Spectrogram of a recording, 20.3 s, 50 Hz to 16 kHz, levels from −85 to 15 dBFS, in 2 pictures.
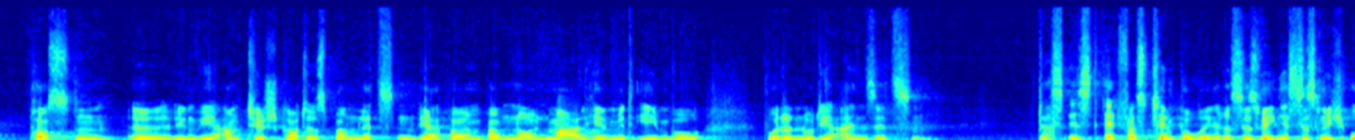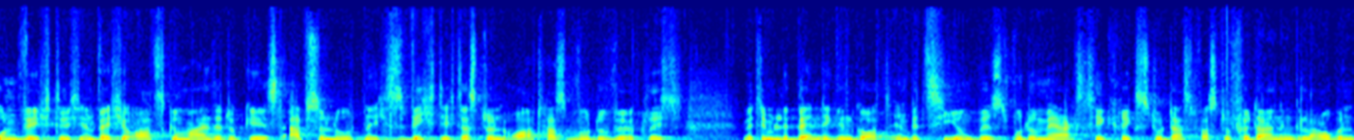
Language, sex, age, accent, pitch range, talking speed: German, male, 50-69, German, 95-135 Hz, 200 wpm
